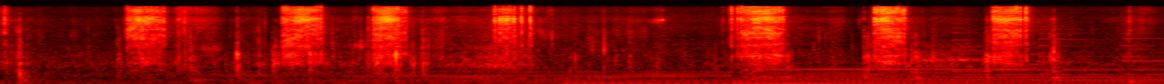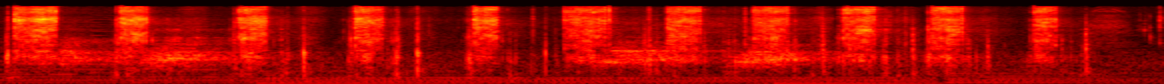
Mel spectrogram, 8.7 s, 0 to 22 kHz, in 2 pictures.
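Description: Ratchet tightening T25 screws on an aftermarket yoke steering wheel in a Tesla Model Y/3, with rapid repeated clicking bursts and short pauses, close and clear throughout with no talk.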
